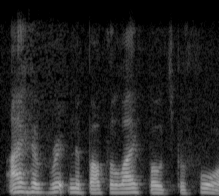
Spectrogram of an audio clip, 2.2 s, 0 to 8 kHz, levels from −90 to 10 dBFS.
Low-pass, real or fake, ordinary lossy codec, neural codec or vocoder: 7.2 kHz; real; Opus, 32 kbps; none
